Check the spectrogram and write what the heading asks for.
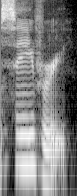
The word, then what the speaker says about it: Savory: Is his name, do you pronounce it Savory? S-A-V-O-R-Y. Oh, Alan Savory.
